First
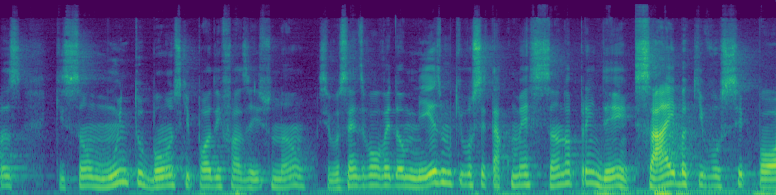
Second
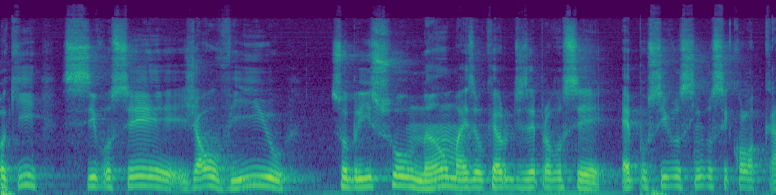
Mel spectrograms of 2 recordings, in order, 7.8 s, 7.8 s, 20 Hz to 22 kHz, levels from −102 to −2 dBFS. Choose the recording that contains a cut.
first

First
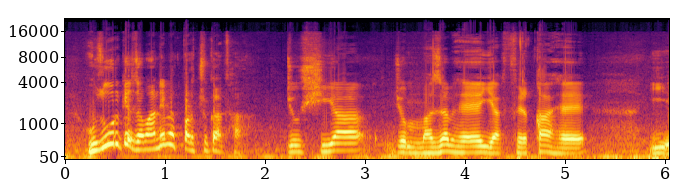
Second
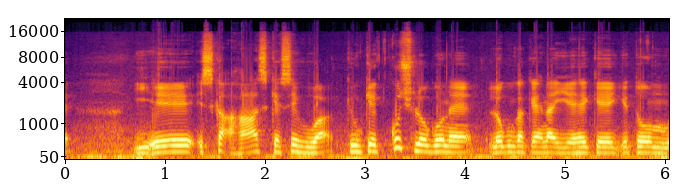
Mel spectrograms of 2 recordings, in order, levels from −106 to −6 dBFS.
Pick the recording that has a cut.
first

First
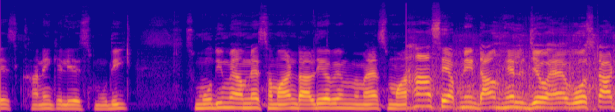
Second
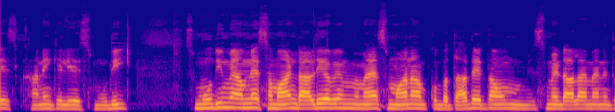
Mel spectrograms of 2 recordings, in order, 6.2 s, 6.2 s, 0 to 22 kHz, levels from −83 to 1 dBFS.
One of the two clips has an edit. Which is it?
first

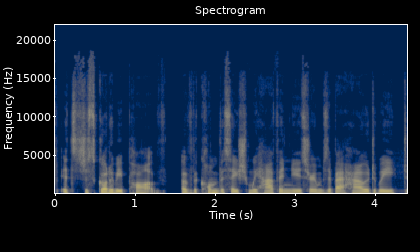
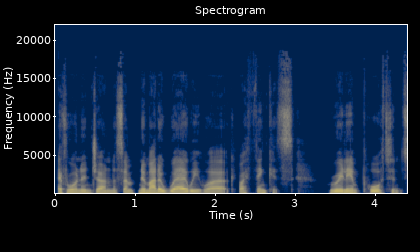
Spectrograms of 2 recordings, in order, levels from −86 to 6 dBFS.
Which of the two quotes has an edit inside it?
second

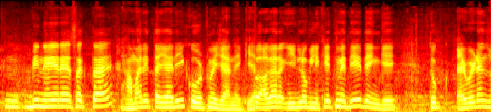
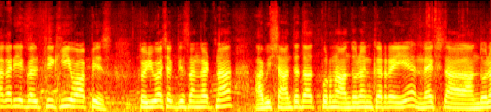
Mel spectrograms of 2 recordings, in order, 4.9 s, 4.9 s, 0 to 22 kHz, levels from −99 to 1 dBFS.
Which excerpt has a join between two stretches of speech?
first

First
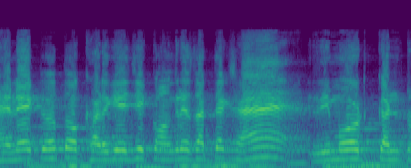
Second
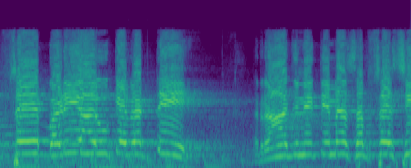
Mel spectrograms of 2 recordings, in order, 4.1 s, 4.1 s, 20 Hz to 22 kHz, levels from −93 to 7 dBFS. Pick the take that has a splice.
first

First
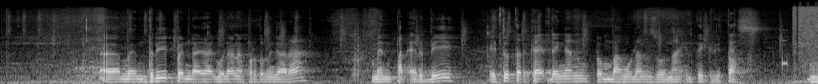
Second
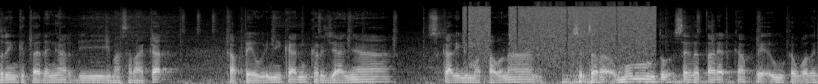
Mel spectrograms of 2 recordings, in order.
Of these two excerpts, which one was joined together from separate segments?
second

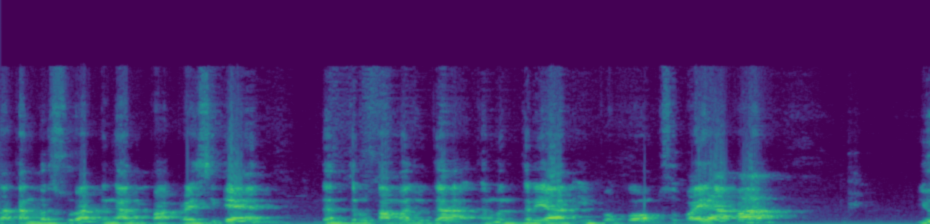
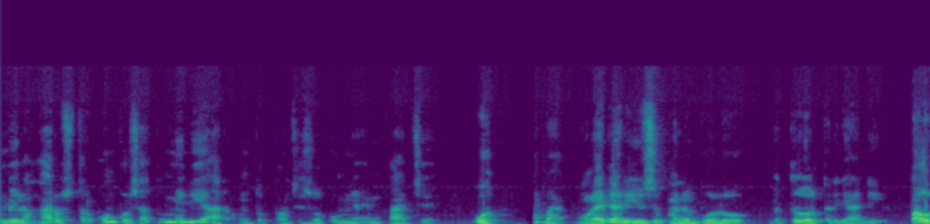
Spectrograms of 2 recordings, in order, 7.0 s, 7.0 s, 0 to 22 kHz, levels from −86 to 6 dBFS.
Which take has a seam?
second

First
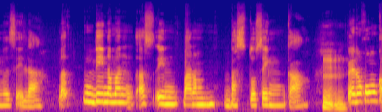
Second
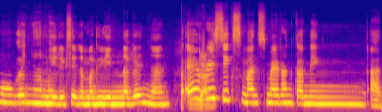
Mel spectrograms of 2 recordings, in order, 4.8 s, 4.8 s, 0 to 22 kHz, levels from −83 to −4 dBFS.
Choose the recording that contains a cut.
second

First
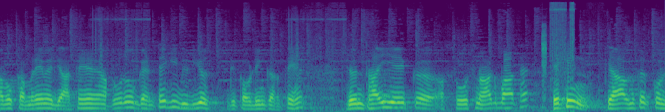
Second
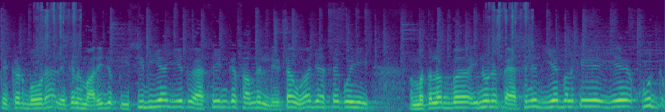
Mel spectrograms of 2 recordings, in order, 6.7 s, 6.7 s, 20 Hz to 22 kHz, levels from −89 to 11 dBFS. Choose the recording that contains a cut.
first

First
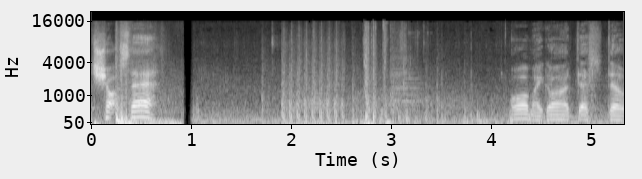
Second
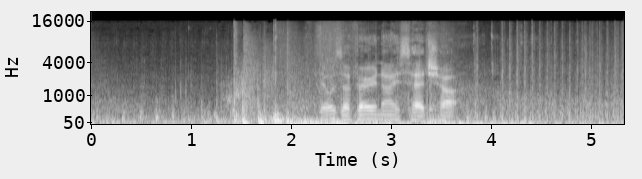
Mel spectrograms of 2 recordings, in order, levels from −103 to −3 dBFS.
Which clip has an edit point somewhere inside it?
first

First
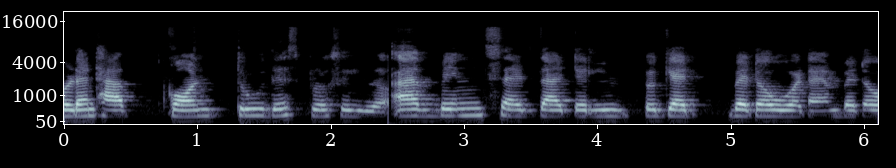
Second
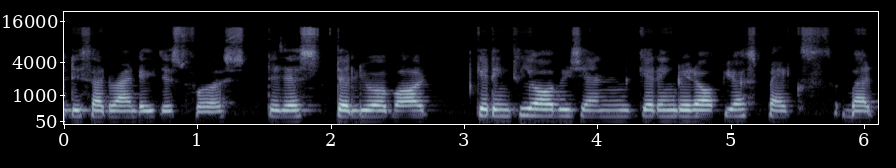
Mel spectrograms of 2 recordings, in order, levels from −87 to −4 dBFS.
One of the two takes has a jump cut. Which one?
first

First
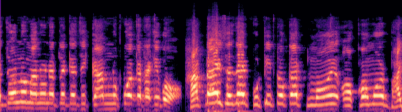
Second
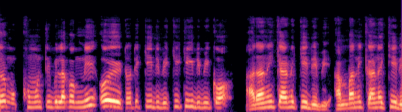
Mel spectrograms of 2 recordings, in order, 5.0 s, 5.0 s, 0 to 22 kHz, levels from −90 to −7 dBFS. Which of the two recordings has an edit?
first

